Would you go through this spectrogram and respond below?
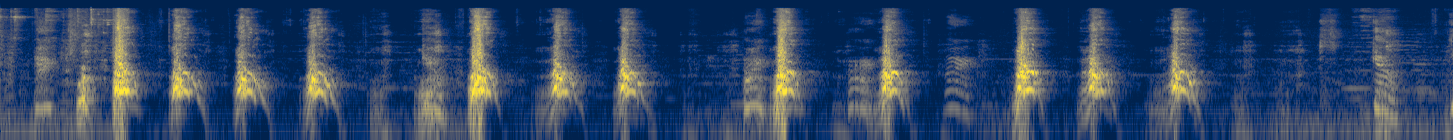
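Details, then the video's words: Pet dog barking excitedly on command after its owner comes home: a long run of loud, sharp barks, roughly two per second, with a few whining, wavering yips between them and a man's voice briefly heard. "Ty barking excitedly"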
